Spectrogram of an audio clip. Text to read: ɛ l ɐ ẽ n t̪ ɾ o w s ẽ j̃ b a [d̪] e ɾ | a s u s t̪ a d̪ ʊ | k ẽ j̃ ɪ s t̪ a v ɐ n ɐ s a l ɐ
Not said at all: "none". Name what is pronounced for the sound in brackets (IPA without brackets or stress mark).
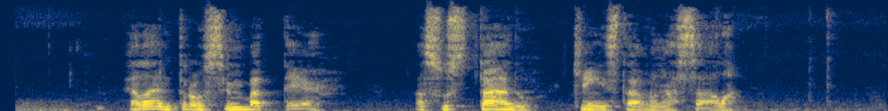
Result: t̪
